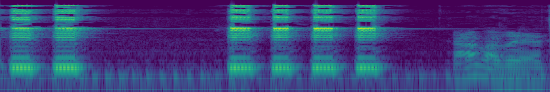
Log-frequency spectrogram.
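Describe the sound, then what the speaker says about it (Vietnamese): A buzzy counterfeit copy of a Denso car horn honks twice, pauses, then gives four quick, loud beeps close by. A voice starts speaking at the end. "Đây là âm thanh của kèn phát ha, mình sẽ bấm cho các bạn xem."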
